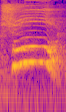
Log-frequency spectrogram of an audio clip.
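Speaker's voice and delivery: very high, drawn-out mock yell; high heckling cry; fan going off. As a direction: holler it at the players from the stands. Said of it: "I hear Bobby Lee going off".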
